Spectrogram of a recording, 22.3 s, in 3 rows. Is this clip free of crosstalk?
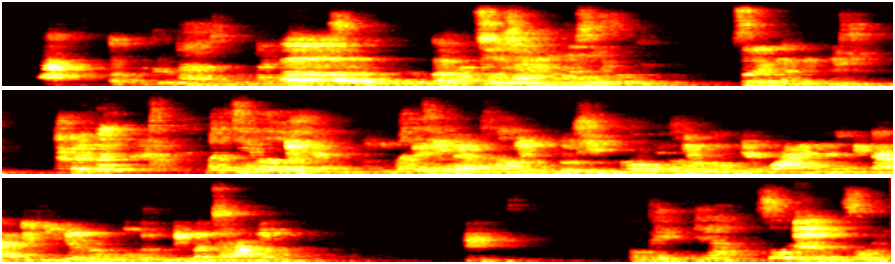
No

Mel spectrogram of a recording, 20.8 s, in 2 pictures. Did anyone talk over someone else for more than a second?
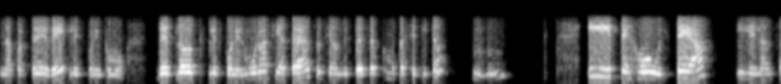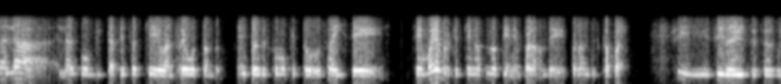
No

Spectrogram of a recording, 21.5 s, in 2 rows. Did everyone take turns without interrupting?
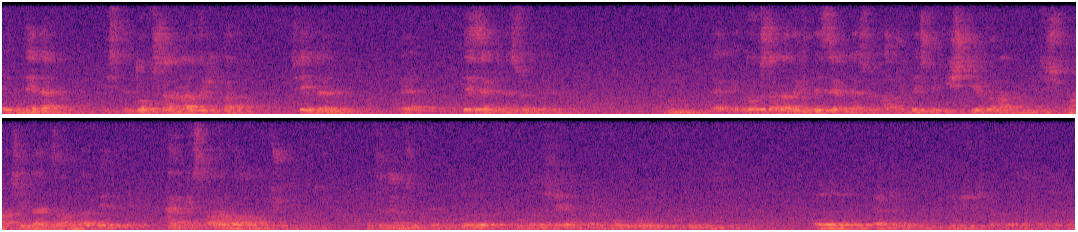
Yes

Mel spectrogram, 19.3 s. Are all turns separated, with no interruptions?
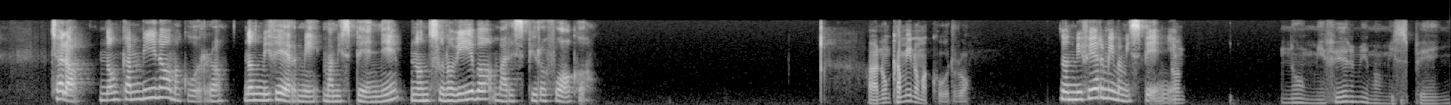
Yes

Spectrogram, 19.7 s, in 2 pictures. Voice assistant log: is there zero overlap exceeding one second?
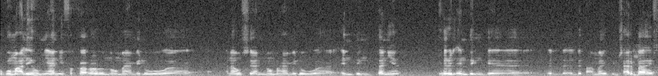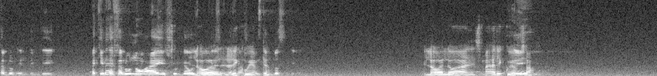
No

